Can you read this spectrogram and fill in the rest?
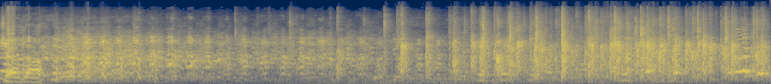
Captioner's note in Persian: خنده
